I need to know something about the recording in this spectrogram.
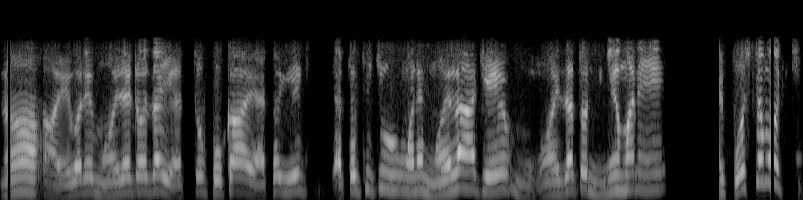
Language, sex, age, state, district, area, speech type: Bengali, male, 60+, West Bengal, Hooghly, rural, conversation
